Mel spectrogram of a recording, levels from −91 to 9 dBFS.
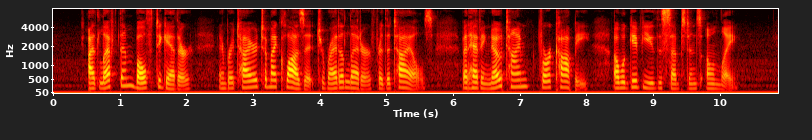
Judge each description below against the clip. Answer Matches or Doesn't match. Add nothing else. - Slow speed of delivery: Doesn't match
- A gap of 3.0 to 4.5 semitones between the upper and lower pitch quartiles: Matches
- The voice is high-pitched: Matches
